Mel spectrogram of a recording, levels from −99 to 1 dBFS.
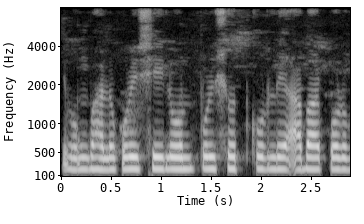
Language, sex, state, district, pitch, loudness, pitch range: Bengali, female, West Bengal, Jalpaiguri, 205 Hz, -20 LUFS, 200-210 Hz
